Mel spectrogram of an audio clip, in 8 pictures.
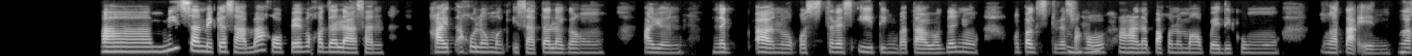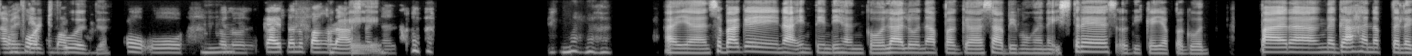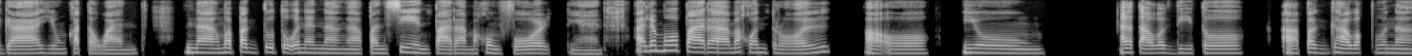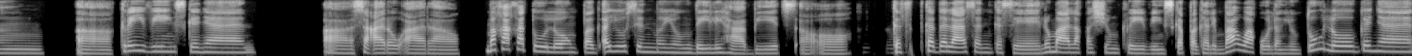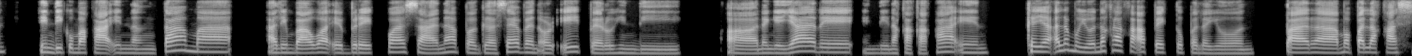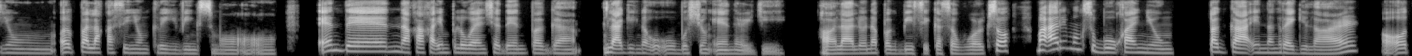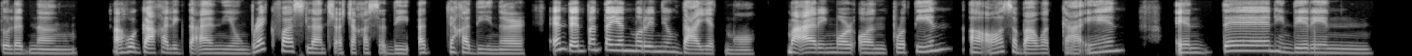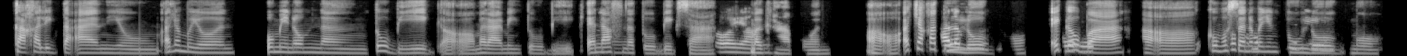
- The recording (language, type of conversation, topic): Filipino, advice, Paano ako makakahanap ng mga simpleng paraan araw-araw para makayanan ang pagnanasa?
- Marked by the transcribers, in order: other background noise; chuckle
